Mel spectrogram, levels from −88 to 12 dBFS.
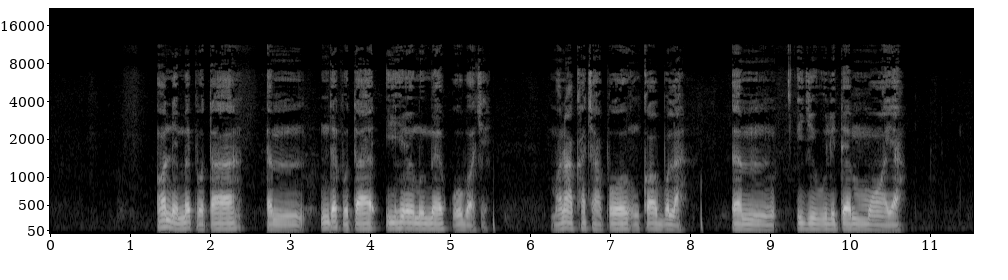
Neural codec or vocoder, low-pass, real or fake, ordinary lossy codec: none; 19.8 kHz; real; MP3, 48 kbps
